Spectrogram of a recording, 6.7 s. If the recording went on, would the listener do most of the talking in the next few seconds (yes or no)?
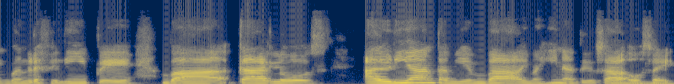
no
